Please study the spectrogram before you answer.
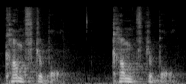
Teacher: We just kind of like skip out the second syllable.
